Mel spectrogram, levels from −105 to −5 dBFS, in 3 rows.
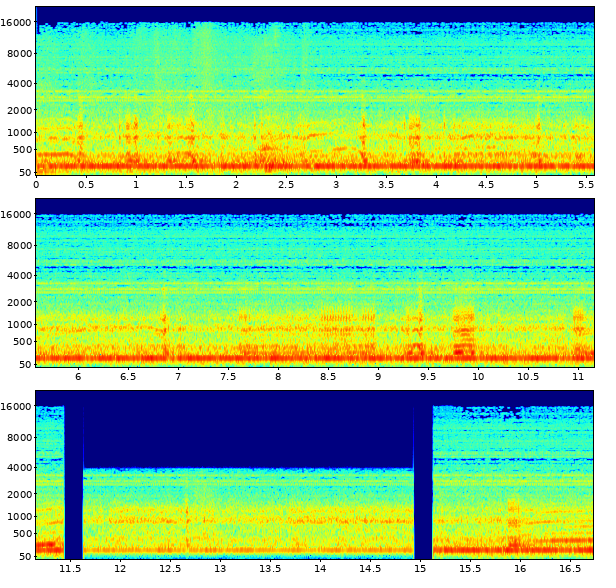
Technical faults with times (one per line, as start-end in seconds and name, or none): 11.43-15.13 input switched to a poorer device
